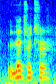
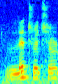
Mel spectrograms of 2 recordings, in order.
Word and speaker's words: literature: Literature. Literature, don't say literature.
